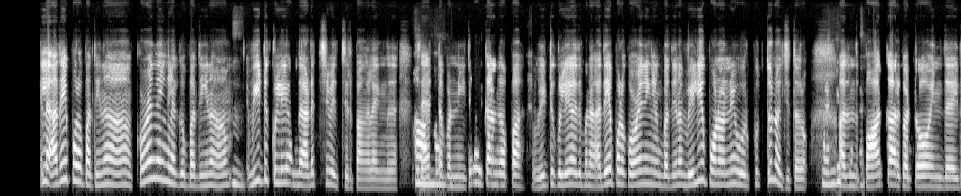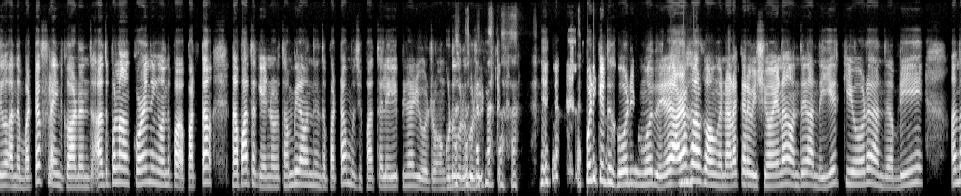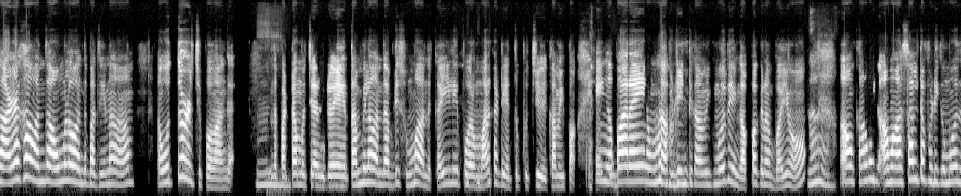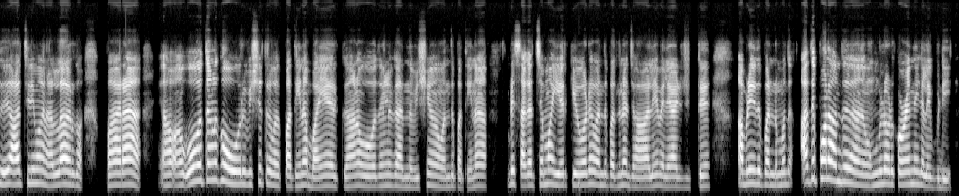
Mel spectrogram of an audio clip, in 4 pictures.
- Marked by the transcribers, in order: other noise; laugh; laughing while speaking: "குடு குடு குடுன்ட்டு"; drawn out: "ம்"; chuckle; laughing while speaking: "அப்டின்ட்டு காமிக்கும்போது"
- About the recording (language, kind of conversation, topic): Tamil, podcast, பிள்ளைகளை இயற்கையுடன் இணைக்க நீங்கள் என்ன பரிந்துரைகள் கூறுவீர்கள்?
